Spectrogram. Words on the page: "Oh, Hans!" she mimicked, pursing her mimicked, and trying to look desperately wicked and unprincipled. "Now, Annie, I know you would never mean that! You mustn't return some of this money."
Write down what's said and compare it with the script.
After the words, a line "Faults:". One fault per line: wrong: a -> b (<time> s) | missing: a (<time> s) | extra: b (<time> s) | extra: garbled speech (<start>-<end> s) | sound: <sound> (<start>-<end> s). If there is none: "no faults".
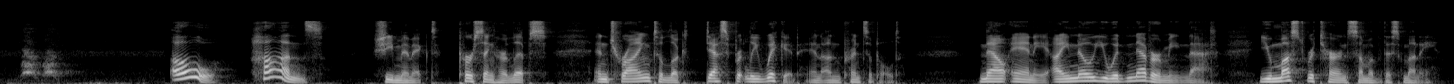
"Oh, Hans!" she mimicked, pursing her lips, and trying to look desperately wicked and unprincipled. "Now, Annie, I know you would never mean that! You must return some of this money."
Faults:
sound: bark (0.1-1.5 s)
wrong: mimicked -> lips (5.1 s)
wrong: mustn't -> must (12.7 s)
